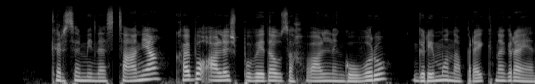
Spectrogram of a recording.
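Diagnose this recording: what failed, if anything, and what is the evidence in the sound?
At 1.13 s, right after "se mi ne", the speech drops to silence for about 70 ms and resumes at 1.20 s with "sanja kaj bo". This is likely a Bluetooth stall at the playback stage: delayed packets let the headphone buffer run empty until retransmissions arrived.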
